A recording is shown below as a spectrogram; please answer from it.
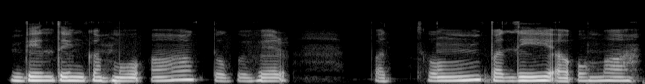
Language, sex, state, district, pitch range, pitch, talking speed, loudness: Mizo, female, Mizoram, Aizawl, 160-180 Hz, 175 Hz, 95 wpm, -15 LUFS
